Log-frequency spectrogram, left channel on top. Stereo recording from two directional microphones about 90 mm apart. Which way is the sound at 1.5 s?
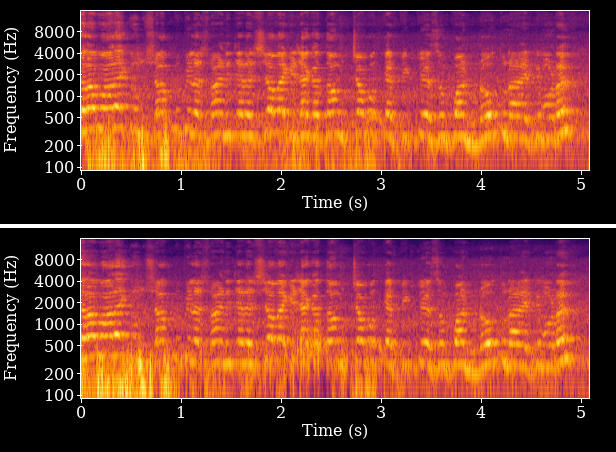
35° right (ahead or behind).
